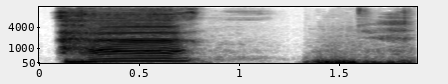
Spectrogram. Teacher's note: ওয়াও। হা, হা হরফ হলকের শুরু থেকে উচ্চারণ হবে, এটি হলো ছোট হা।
